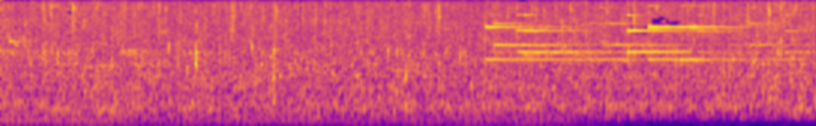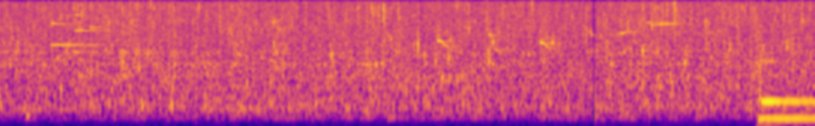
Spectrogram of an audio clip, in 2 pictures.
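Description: Steady running water, like a stream, with a few soft high chime notes ringing briefly about three to four seconds in. A low held note of the background music fades out about four seconds in, leaving only the water.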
